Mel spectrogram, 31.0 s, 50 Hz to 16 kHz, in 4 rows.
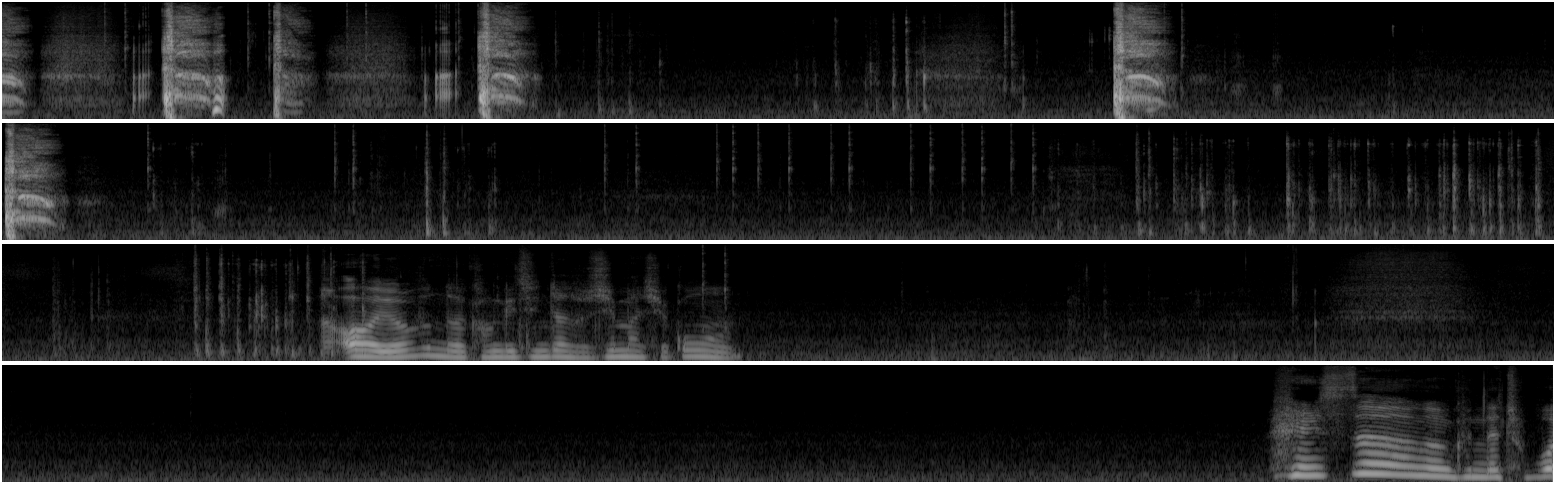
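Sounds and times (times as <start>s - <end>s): person coughing: 0.0s - 2.7s, 5.6s - 5.9s, 7.8s - 8.1s
computer keyboard typing: 0.4s - 3.4s, 4.0s - 5.2s, 8.5s - 17.5s.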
